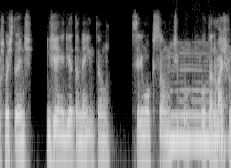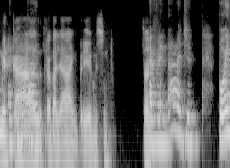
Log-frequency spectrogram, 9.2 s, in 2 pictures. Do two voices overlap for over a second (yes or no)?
yes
